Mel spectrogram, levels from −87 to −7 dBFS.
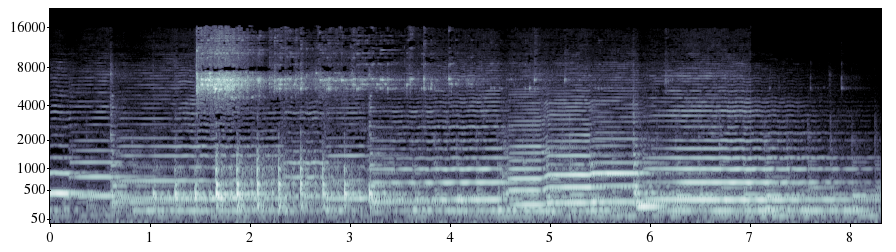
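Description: From 7.02 s to the end, the music turns dull and muffled, as de-emphasis applied wrongly cuts the treble smoothly, about 10 dB down at 10 kHz.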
